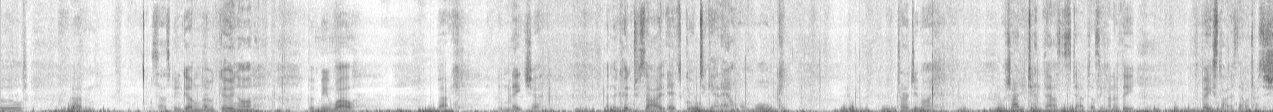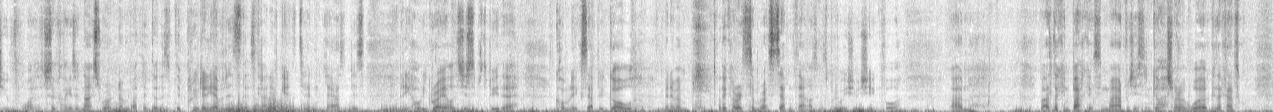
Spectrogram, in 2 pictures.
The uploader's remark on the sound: Today's walk is another cold one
